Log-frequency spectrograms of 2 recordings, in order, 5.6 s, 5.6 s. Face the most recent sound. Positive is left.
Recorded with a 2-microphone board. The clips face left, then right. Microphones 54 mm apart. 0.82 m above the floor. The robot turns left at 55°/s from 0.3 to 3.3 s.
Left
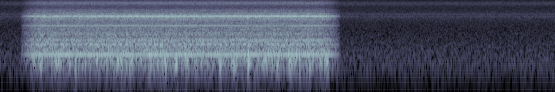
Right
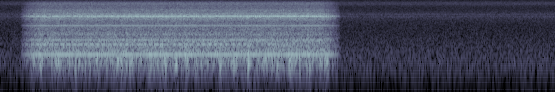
No sound to turn to.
